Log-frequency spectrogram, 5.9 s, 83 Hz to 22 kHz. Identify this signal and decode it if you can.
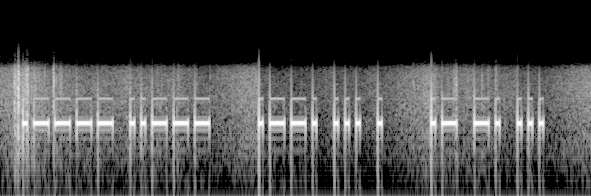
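Morse code, heard as a keyed tone, about 22 wpm, 660 Hz. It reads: 12 PSE ANS
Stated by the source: Morse from KPH's Night of Nights XX maritime radiotelegraphy event, received in Chiapas, Mexico about 3,800 km away on a Kenwood R-600 with a grounded 10 m long-wire antenna.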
